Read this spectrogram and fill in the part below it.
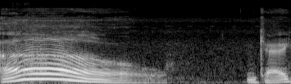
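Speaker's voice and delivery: oh drawn out, swooping, uninterested, dismissive inflection. Showing how to answer an overshare without caring: dismissive uninterested "oh". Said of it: "it's the inflection on the word "oh."".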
